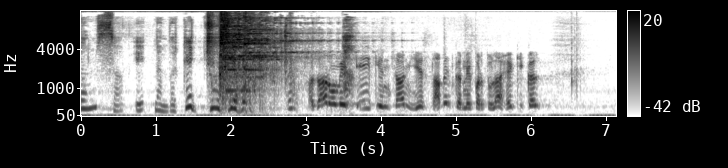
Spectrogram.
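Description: A young woman speaks in a distressed, breaking voice close by.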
